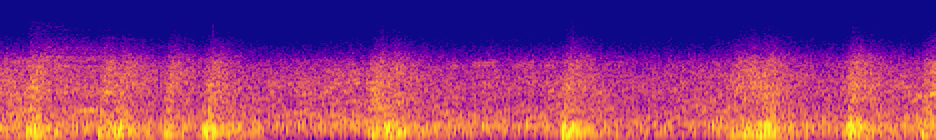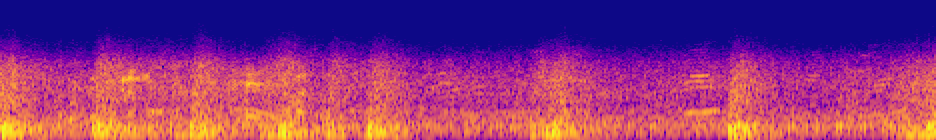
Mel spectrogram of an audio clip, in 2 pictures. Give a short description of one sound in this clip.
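A crowd murmurs and chatters close by.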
